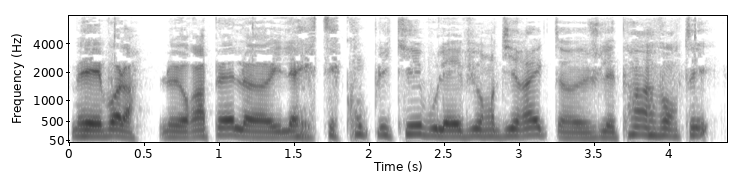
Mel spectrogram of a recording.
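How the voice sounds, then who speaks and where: A man with a French accent chatting casually to viewers in a relaxed way while walking his dogs outdoors. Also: on the high side, fast, no room sound. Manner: chatty, relaxed, lots of fillers, shouts to his dog. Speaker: vlogger. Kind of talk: casual vlog chat. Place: outdoors on a country walk, then at his camper.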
